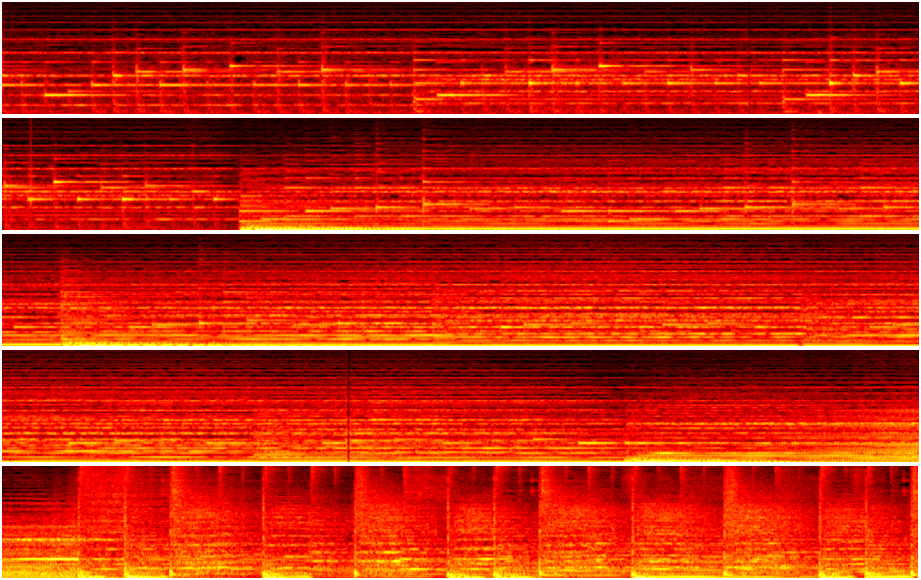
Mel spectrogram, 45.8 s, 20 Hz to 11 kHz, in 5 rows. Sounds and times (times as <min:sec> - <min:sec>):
Background music: 0:00.0 - 0:45.8
New-age music: 0:00.0 - 0:45.8
Theme music: 0:00.0 - 0:45.8.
